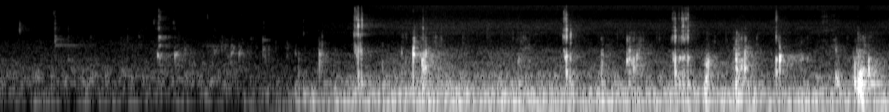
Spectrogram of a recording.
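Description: Eating sounds of pork kimchi stew and rice: biting and chewing with many sharp clicks and wet smacks, starting about two seconds in after near quiet.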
